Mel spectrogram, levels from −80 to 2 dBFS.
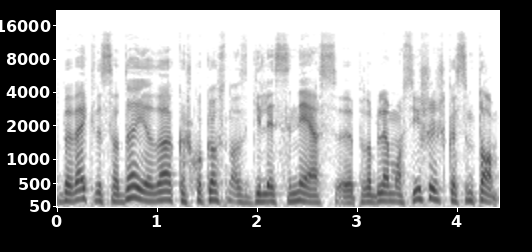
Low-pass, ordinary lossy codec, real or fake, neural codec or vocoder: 14.4 kHz; MP3, 96 kbps; fake; vocoder, 44.1 kHz, 128 mel bands every 256 samples, BigVGAN v2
